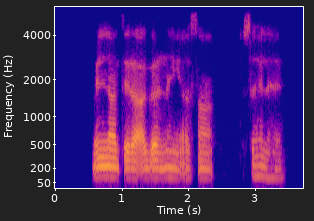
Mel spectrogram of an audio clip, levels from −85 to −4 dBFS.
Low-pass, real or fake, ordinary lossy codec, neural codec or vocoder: 5.4 kHz; real; Opus, 16 kbps; none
